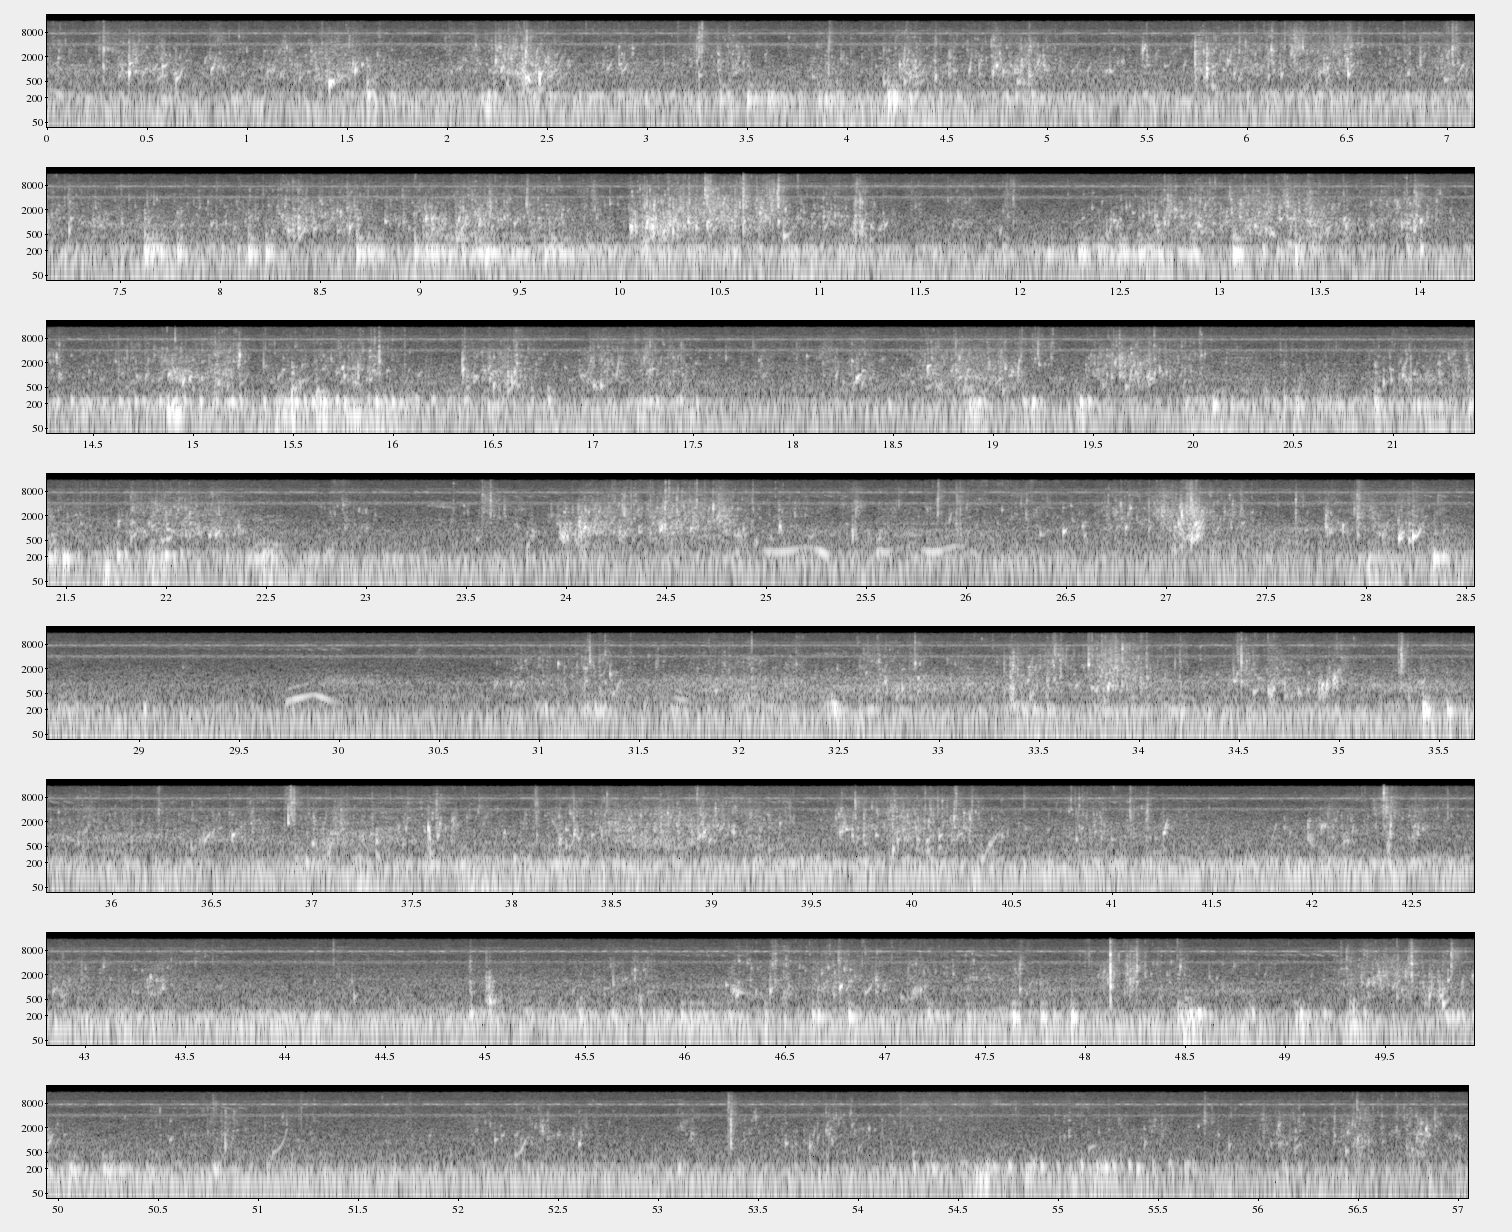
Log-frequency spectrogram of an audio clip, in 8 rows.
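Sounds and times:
muddy water sloshing: 0:00.0 - 0:57.0
sharp splashes: 0:08.3 - 0:12.0, 0:12.6 - 0:20.1, 0:20.9 - 0:28.5, 0:30.8 - 0:41.3, 0:49.2 - 0:50.0.

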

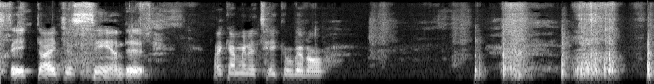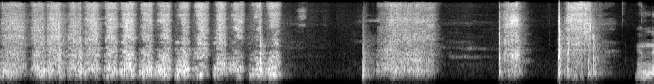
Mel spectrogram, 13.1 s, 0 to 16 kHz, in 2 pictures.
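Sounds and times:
sandpaper rasping on wood: 0:05.8 - 0:09.4, 0:10.3 - 0:12.6.

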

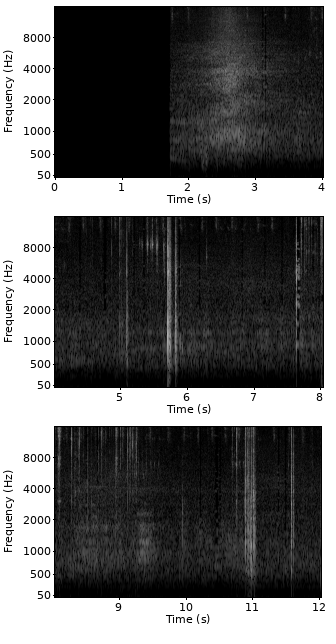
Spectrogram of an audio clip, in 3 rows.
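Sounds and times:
pipe fittings clicking and clinking: 0:04.8 - 0:06.4, 0:07.6 - 0:12.0.

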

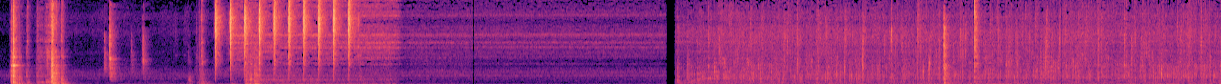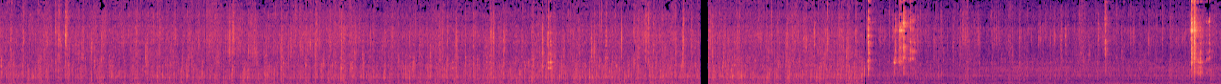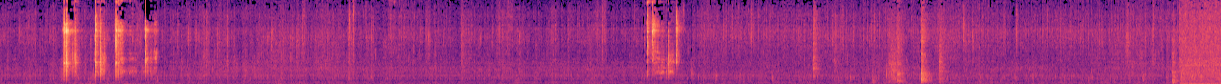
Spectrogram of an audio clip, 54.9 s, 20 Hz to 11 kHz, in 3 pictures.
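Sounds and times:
stew boiling and bubbling: 0:00.0 - 0:54.9
metal spoon clinking on bowl: 0:36.2 - 0:36.5, 0:46.4 - 0:46.9.

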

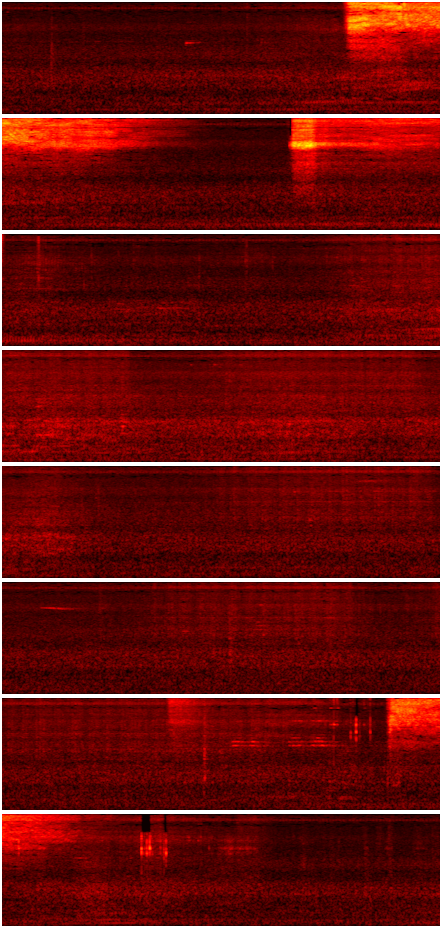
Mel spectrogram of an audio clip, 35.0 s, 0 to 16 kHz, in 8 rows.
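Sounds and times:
low traffic rumble: 0:00.0 - 0:35.0
compressed air hissing from hose: 0:03.4 - 0:06.1, 0:07.2 - 0:08.8, 0:30.1 - 0:31.5.

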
